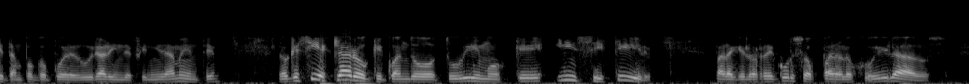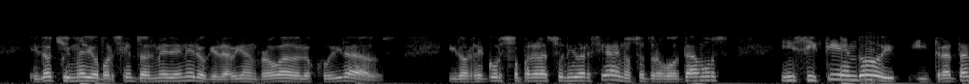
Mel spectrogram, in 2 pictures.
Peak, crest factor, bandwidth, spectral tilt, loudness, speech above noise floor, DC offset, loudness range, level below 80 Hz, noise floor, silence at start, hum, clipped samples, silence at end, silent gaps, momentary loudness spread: -16 dBFS; 14 dB; 4.7 kHz; -4 dB/octave; -31 LUFS; 28 dB; under 0.1%; 4 LU; -60 dBFS; -58 dBFS; 0 s; none; under 0.1%; 0 s; none; 10 LU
